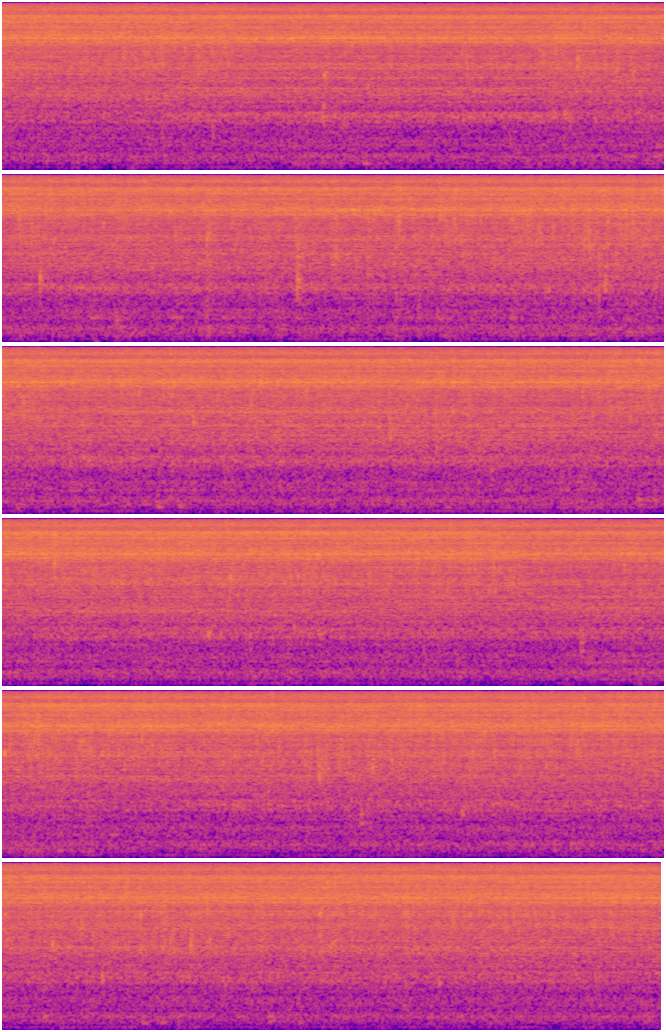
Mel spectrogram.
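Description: Water running steadily from a faucet into a sink.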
